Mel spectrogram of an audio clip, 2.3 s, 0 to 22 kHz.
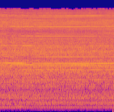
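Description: Russell Hobbs 24680-56 stand mixer running steadily at its lowest speed with a faint constant whine, its beaters whipping meringue in a stainless steel bowl.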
